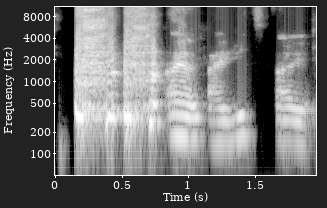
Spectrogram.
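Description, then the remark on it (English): Two quick, harsh coughs, followed by a stretch of voiced throat clearing and a short hum-like grunt, fairly loud and isolated; the coughing is caused by a small allergy. “Sorry, I'm coughing.”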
